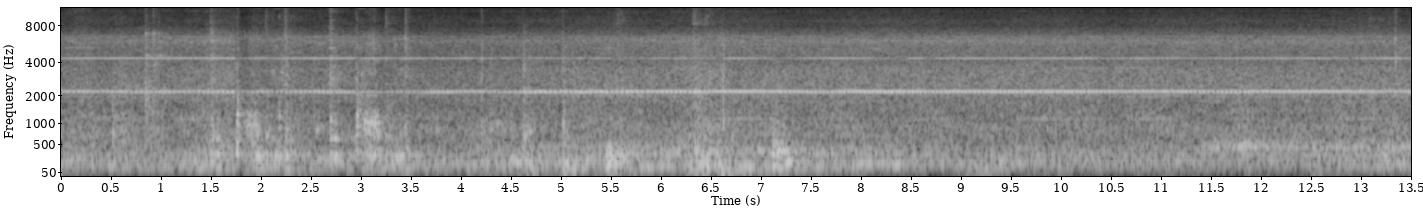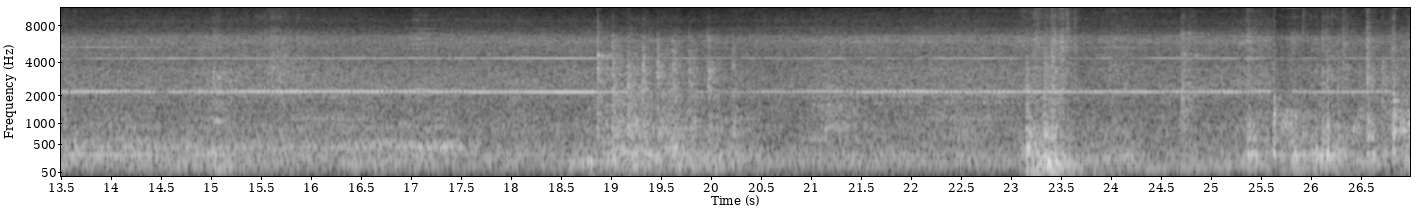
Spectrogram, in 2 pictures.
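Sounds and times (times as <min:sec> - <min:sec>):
machine running with high whine: 0:00.0 - 0:26.9.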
